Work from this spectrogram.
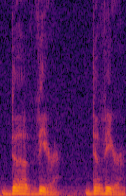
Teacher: I've got a very abrupt transition between the dalet and the bait.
